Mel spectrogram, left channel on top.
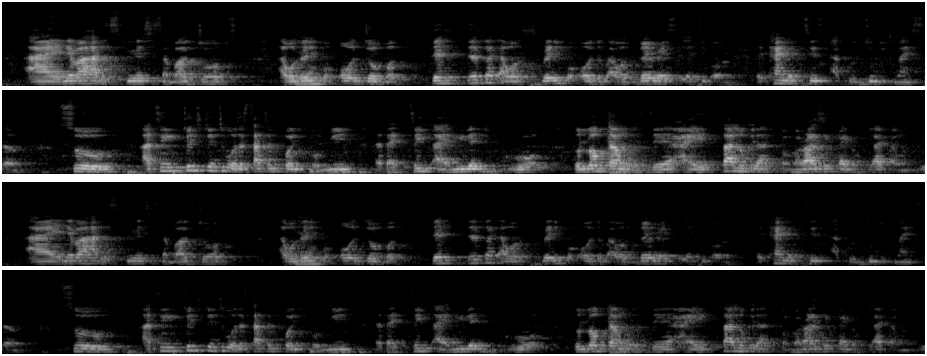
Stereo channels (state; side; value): quieter; right; 8.3 dB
